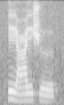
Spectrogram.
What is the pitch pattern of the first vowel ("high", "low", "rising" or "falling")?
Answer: falling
